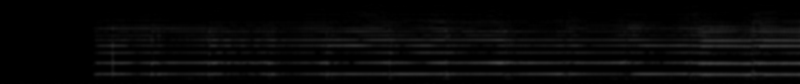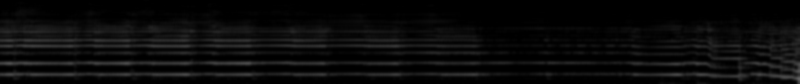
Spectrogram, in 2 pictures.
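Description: Solo violin, bowed. One long note is sustained for about fifteen seconds and swells in loudness, then goes softer. Near the end the pitch slides downward.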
